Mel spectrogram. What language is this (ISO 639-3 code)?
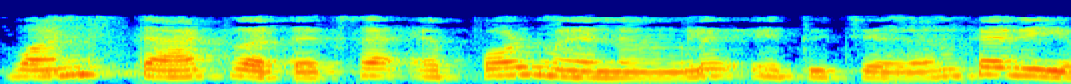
mal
